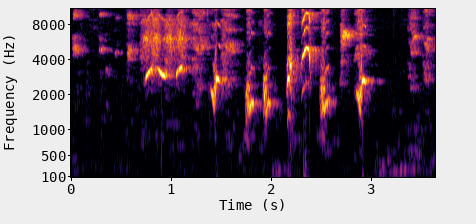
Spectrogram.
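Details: Greater green leafbird singing to provoke a rival: dense, scratchy chatter mixed with bright slurred whistles and quick squeaky notes, delivered almost without pause.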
